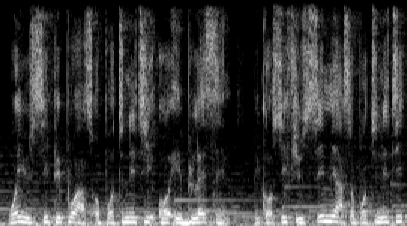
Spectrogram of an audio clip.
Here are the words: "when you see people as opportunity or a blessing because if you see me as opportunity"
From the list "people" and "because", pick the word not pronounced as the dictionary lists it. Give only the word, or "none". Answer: because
